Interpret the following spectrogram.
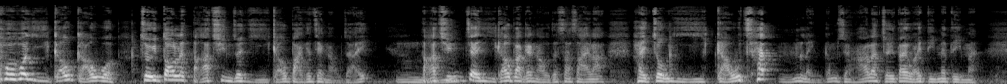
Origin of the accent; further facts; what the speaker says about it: China; 我哋中國人民咧、調氣唔順咧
